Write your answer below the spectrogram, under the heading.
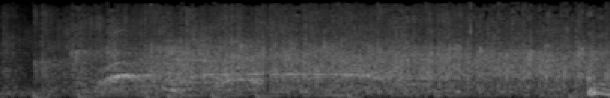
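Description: audience applause

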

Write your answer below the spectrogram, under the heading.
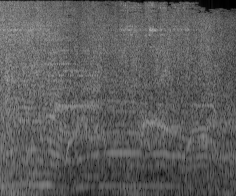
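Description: chainsaw cutting wood

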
